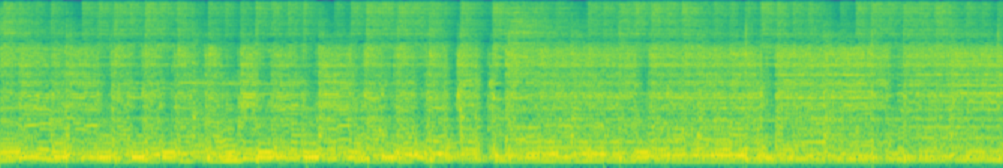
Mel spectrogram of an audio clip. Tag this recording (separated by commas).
Plucked string instrument, Bass guitar, Musical instrument, Guitar, Strum, playing bass guitar, Music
